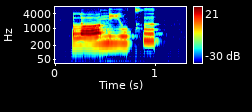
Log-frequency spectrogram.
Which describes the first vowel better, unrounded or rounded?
rounded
